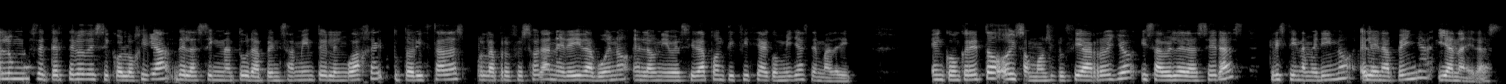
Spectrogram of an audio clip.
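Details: Adult woman speaking Spanish; Normal fluent speech.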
